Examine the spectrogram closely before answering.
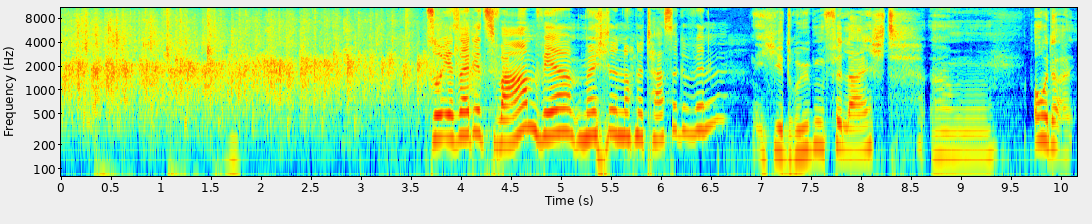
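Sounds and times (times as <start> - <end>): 
crowd applauding: 0.0 - 4.2
speech: 3.7 - 10.1.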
